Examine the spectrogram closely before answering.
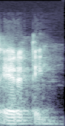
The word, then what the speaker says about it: Irti: It means pertaining to, and it's pronounced Irti. And it has a male connotation, although it ends with the pronunciation the.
